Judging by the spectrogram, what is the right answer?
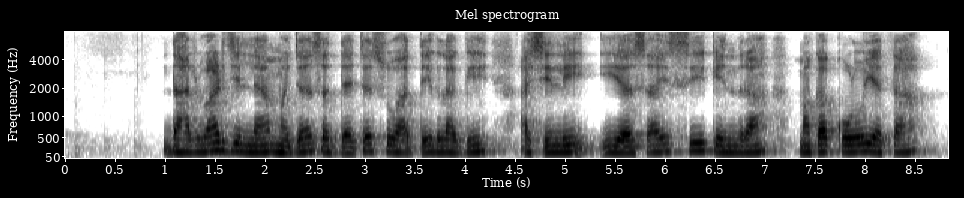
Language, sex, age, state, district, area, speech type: Goan Konkani, female, 45-60, Goa, Tiswadi, rural, read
